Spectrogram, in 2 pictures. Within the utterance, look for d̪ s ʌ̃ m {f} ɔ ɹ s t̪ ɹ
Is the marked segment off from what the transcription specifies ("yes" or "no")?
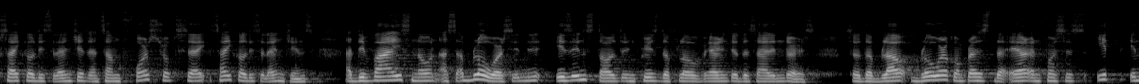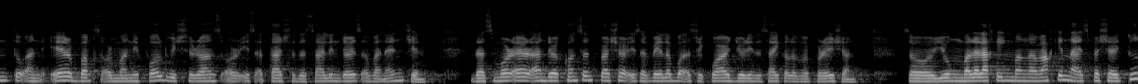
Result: no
